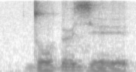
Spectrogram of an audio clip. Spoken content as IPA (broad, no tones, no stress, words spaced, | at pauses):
doɗø zʲe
